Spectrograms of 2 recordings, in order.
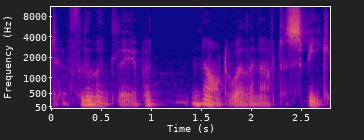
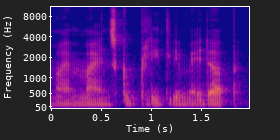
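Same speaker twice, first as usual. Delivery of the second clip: much lower, softer gruff sailor voice; stubborn harpooner; 6 dB quieter than usual. A narrator's reading. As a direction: dig in stubbornly. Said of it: "replied Ned Land".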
